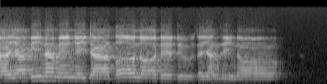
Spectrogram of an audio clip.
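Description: A monk's male voice chanting a long, melodic recitation phrase on held notes with small rises and falls. The phrase stops sharply about five and a half seconds in.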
